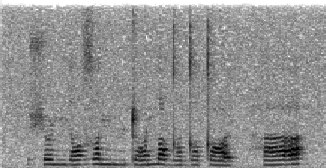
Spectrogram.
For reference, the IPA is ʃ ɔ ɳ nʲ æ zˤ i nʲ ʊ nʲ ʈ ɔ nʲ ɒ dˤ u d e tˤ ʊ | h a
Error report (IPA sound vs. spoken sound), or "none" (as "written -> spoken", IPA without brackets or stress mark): none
